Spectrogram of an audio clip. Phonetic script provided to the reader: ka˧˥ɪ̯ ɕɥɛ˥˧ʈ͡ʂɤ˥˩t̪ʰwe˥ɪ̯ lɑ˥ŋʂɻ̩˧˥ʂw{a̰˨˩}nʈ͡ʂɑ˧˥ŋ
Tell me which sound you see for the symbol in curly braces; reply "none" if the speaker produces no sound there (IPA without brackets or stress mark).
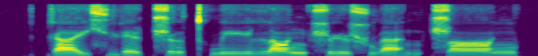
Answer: a̰˨˩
